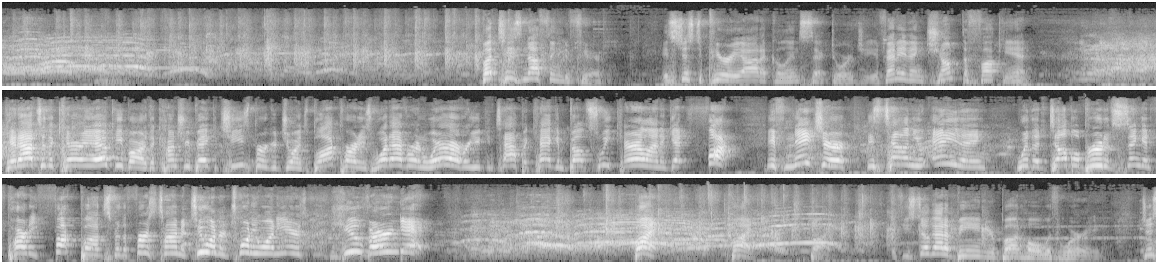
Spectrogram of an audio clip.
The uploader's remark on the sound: Recorded LIVE at Chicago’s Historic Green Mill Lounge on January 27th 2024 for The Paper Machete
